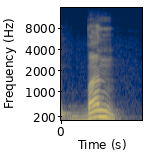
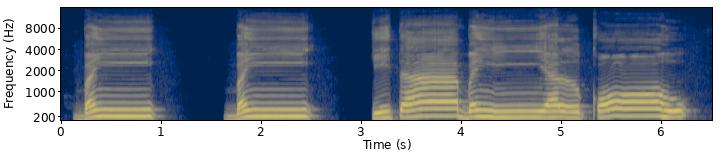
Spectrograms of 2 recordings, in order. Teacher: جب تنوین کا یا میں ادغام ہوگا تو درمیان میں جو نون ساکن کی آواز آ رہی ہوگی وہ پھر اس طرح سے آواز نہیں آئے گی بن، بلکہ وہ آواز اس طرح ہوگی بین بین کتابن یلقاہ۔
